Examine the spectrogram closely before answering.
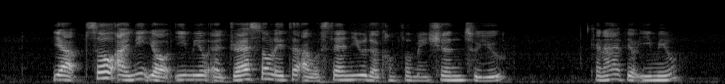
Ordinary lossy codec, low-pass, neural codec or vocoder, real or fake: none; 7.2 kHz; none; real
